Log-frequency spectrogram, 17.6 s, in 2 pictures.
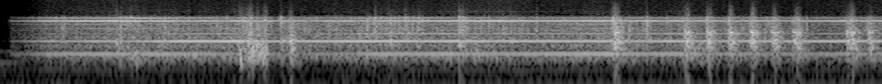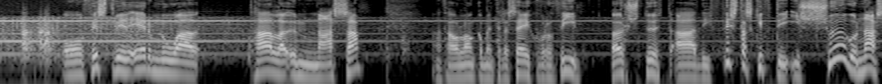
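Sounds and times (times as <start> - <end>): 
eerie electromagnetic interference drone of high tones: 0.0 - 17.6
crackling bursts and clicks: 0.6 - 11.5, 14.4 - 15.0
speech: 9.6 - 12.5, 13.2 - 17.6.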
